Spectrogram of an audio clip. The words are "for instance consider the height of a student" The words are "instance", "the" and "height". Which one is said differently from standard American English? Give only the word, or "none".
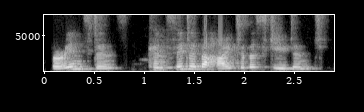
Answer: none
